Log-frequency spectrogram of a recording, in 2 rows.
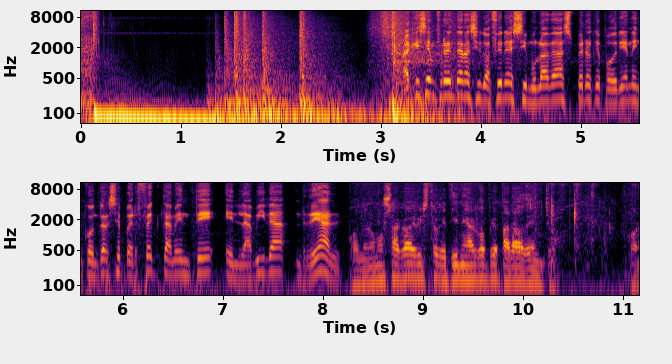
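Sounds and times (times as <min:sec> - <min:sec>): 
contained explosion during bomb disposal training: 0:00.0 - 0:05.6
speech: 0:03.4 - 0:11.1.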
